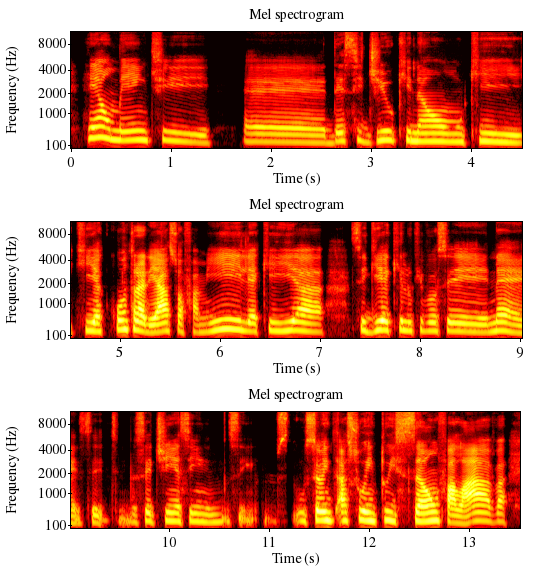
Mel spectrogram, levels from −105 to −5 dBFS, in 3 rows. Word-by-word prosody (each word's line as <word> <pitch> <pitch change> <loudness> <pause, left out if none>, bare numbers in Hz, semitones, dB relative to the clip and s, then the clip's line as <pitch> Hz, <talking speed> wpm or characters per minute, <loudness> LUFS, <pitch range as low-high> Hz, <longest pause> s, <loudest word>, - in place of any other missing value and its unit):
realmente, 210 - -5 0.3
eh, 175 -3 -7
decidiu 200 +3 -7
que 210 +1 -8
não 185 -1 -3
que 175 -4 -6
que 200 +4 -9
ia 190 -2 +3
contrariar 200 -6 +5
a - - -3
sua 195 -1 -7
família, 200 +2 -2
que 205 - -10
ia 195 -3 +1 0.2
seguir 210 +2 +2
aquilo 205 -1 -3
que 210 - -14
você, 190 -3 -4
né, 185 -5 -2
você 165 - -11 0.2
você 190 -3 -8
tinha, 195 -2 -5
assim 180 -2 -8
assim, 210 +2 -14 0.4
o 195 0 -11
seu 210 +5 +5 0.2
a 195 - +4
sua 210 +1 +3
intuição 195 0 +3
falava, 185 +3 +6
190 Hz, 135 wpm, -25 LUFS, 180-205 Hz, 0.4 s, falava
